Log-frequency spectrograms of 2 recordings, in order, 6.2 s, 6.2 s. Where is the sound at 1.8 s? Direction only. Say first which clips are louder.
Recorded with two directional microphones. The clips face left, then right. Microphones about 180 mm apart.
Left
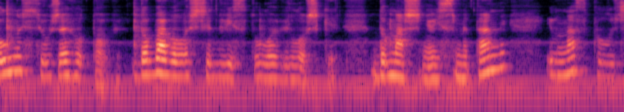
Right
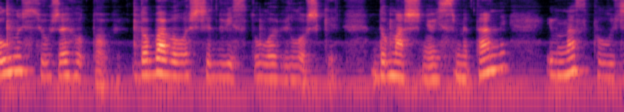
Left 2 dB; 60° left (ahead or behind).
